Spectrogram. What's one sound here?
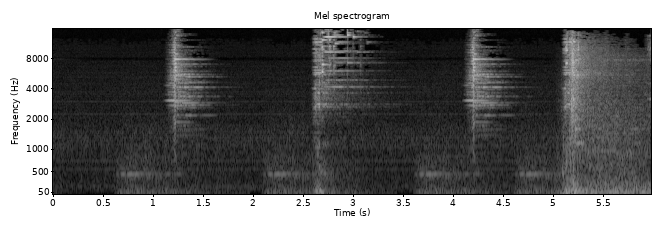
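Short bright chimes ring out one after another.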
